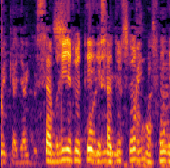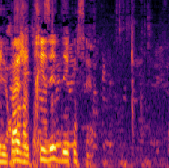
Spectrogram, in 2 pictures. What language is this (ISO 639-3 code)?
fra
